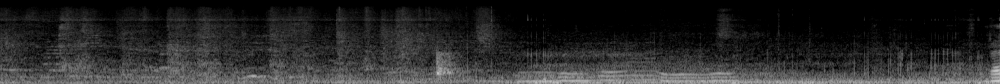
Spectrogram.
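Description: Indistinct voices and room noise, then about halfway a change to a car cabin: a steady low rumble of the car's engine at idle with a voice over it.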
